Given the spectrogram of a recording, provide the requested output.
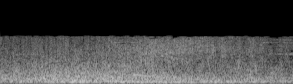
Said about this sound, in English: Suddenly, a titanic explosion shredded both the hover scout and the repulsor lift containing the cores. Shrapnel sprayed throughout the loading dock area.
